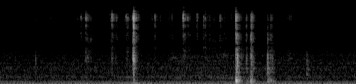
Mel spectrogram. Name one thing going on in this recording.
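Wire cutters snip through wire with sharp clicks.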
